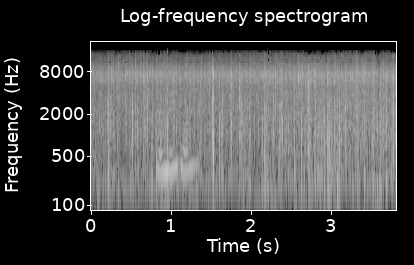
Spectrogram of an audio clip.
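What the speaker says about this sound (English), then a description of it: "We like camping in the rain." Steady rain falls on a campsite during a stormy night with tornado warnings, a dense continuous patter of drops on tent and surfaces, close and even throughout with no voices.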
